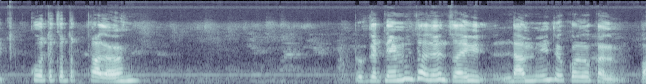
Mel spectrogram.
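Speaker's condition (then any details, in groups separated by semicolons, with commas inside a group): Cerebral palsy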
